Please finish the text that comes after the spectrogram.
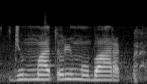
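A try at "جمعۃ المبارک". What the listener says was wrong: मेरे मदनी मुन्ने देखें, इस तरह कहेंगे, जीम पर भी पेश है, मीम पर भी पेश है। जुमुआ क्या कहेंगे? जुमुआ क्या कहेंगे? जो जुम्मा जुम्मा करते हैं वो सही। कुरान पाक में एक सूरत भी है ना जिसका नाम है सूरह जुमुआ, ठीक है? तो जुमुआ कहना चाहिए।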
